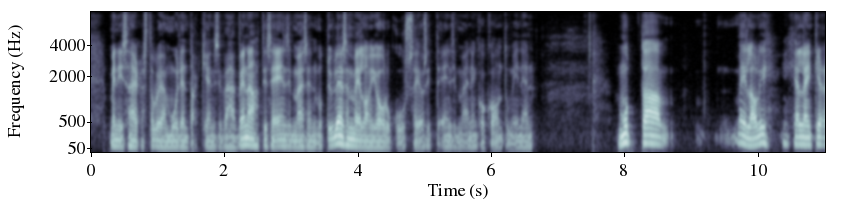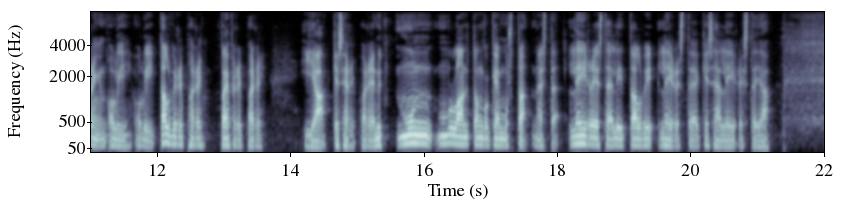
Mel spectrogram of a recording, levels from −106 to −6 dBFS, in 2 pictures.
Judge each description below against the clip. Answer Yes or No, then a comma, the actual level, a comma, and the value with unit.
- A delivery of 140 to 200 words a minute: No, average, 120 wpm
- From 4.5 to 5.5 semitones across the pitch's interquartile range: Yes, average, 5.0 semitones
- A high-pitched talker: No, very low, 95 Hz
